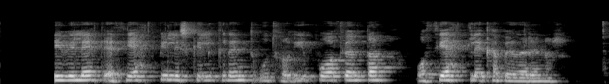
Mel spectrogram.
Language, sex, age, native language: Icelandic, female, 60-69, Icelandic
